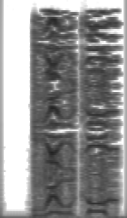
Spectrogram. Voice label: well done, Synth Voice; Kenney's Sound Pack; Synth Voice 1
